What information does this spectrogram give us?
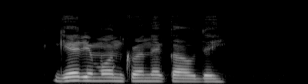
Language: Kalasha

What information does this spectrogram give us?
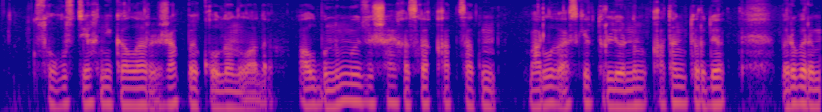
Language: Kazakh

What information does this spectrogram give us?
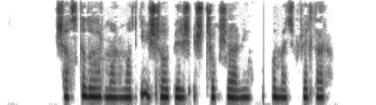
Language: Uzbek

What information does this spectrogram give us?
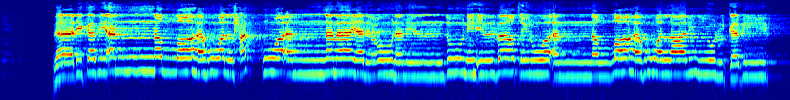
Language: Arabic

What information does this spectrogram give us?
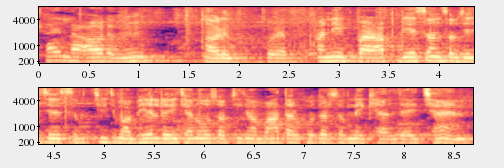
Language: Maithili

